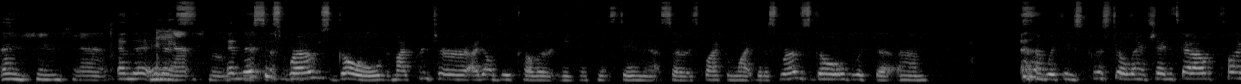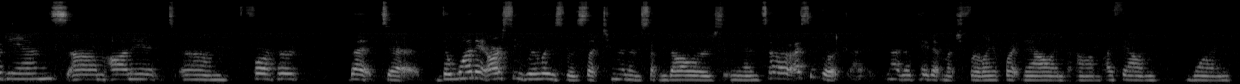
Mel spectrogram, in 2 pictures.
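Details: Adult woman speaking; ordinary speech.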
